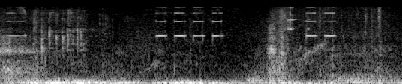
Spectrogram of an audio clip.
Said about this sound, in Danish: Det er stopuret, der ringer.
